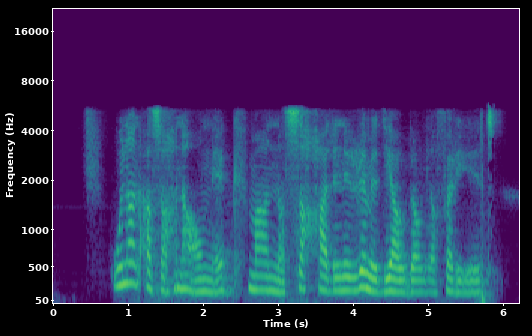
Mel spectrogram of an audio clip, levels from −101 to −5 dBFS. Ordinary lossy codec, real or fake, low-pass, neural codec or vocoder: AAC, 32 kbps; fake; 5.4 kHz; codec, 16 kHz, 0.5 kbps, X-Codec, HuBERT features, trained on LibriSpeech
